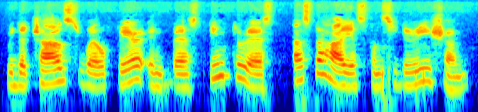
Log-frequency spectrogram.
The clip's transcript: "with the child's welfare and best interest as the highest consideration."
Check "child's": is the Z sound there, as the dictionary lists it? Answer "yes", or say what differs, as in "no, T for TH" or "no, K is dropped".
no, S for Z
